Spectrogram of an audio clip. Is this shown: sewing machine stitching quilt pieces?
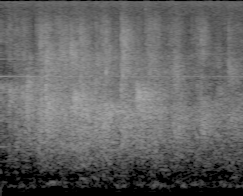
no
